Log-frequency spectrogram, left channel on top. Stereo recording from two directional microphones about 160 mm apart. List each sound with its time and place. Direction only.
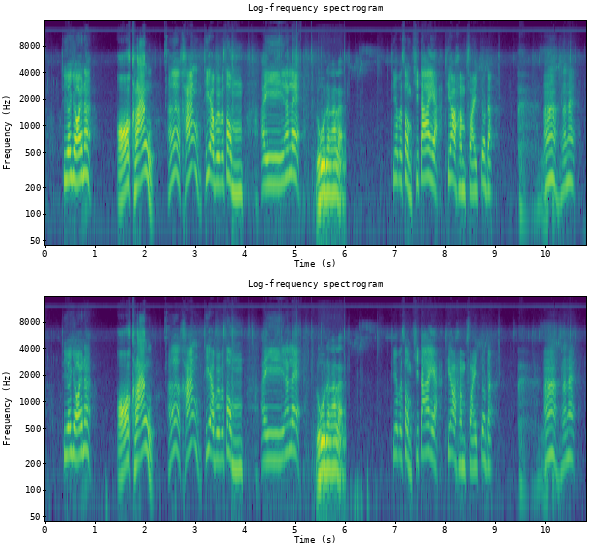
0.3 s speech: 40° left (ahead or behind)
1.4 s speech: 5° left (ahead or behind)
2.4 s speech: 50° left (ahead or behind)
5.4 s speech: centre (ahead or behind)
6.9 s speech: 40° left (ahead or behind)
9.4 s a sound: 10° left (ahead or behind)
9.9 s speech: 65° left (ahead or behind)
